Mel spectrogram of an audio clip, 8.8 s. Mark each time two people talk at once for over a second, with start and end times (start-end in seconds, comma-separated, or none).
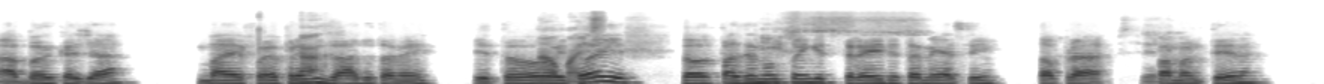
5.1-6.3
